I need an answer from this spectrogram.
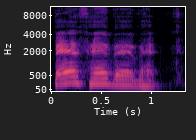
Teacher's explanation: ये जो प वर्ग हैं ये ओष्ठ है, ओष्ठ से बोले जाते हैं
